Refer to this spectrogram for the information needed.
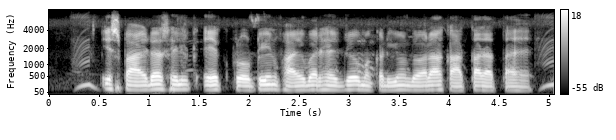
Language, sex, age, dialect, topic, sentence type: Hindi, male, 18-24, Marwari Dhudhari, agriculture, statement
